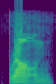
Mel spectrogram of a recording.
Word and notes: rone: American English

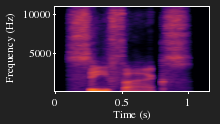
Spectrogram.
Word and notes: Ceefax: British English

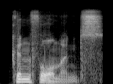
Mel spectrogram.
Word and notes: conformance: British English

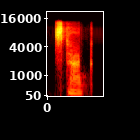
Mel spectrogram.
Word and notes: stack: Indian

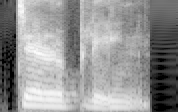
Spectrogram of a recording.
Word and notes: Terreplein: Indian

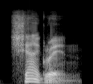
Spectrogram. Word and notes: chagrin: British English

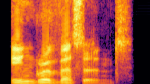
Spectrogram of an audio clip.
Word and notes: ingravescent: British English

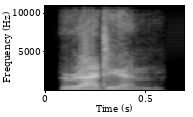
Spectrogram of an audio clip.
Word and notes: radian: Indian

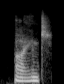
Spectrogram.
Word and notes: pint: Indian

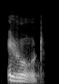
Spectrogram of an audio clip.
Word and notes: erode: Indian

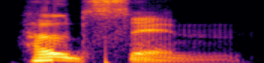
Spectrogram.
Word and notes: hoatzin: British English

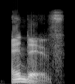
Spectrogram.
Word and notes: endive: British English

